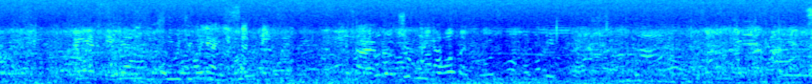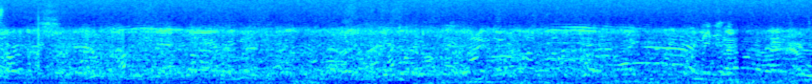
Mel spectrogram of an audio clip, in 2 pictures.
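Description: A large outdoor crowd chatters and murmurs throughout.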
